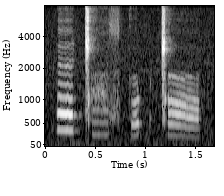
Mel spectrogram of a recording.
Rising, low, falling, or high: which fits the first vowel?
high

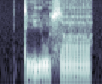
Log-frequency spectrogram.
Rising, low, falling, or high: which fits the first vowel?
low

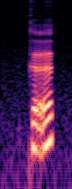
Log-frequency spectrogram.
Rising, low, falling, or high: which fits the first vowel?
rising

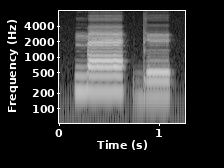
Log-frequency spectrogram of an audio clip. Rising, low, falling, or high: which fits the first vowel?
high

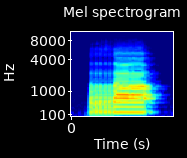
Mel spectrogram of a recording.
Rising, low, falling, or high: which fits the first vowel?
high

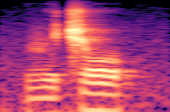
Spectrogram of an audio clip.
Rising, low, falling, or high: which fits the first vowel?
low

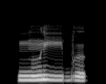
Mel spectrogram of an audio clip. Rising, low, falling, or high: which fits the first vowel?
rising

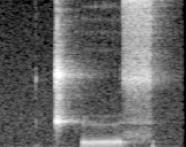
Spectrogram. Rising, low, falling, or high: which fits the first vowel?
low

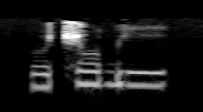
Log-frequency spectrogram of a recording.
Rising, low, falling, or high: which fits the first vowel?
low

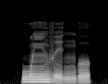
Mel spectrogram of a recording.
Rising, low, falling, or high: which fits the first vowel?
high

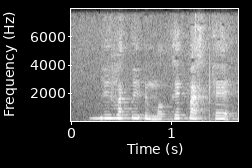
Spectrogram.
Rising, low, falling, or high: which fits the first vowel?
high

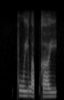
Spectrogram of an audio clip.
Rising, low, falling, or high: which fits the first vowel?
high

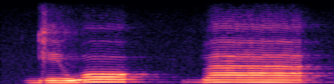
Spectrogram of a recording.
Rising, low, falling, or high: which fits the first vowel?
low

